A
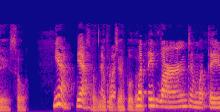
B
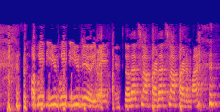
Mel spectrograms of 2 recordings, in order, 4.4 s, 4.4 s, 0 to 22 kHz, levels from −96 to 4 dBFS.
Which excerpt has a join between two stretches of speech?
B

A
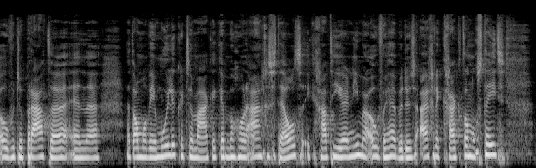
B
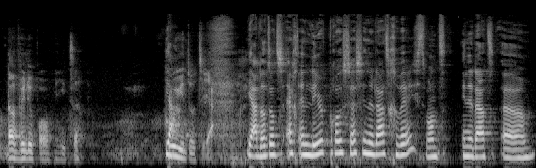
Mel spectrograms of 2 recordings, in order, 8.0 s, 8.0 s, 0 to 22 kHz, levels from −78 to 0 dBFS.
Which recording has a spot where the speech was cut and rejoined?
B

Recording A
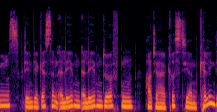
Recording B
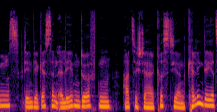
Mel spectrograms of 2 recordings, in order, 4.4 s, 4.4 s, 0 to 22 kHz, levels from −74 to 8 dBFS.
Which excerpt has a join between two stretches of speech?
A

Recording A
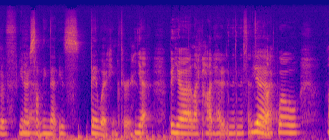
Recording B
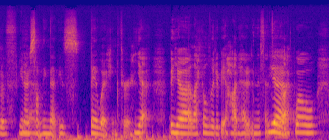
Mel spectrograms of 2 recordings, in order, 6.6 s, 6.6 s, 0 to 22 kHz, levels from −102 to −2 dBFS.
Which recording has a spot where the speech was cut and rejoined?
A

